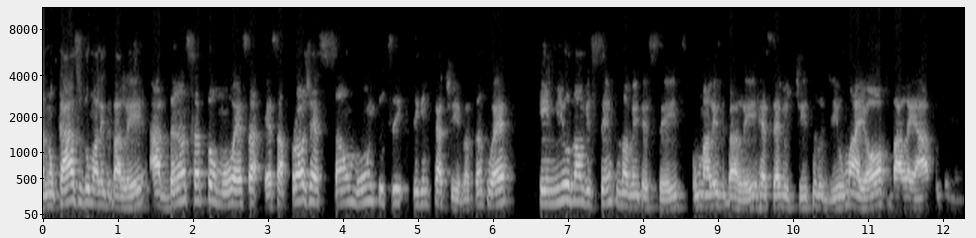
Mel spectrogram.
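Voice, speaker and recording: A man's voice: a little high, a little mellow. Man moderating a seminar, dull sound. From Salvador, Bahia, Brazil. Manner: measured, with frequent pauses and restarts. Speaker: panel moderator. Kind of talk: formal seminar introduction.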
